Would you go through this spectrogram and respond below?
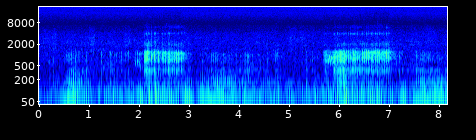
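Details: Male kitten under massage gives a rough, low, snore-like purr, broken by two rustling bursts of fur grooming and quieter patches of soft rubbing.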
